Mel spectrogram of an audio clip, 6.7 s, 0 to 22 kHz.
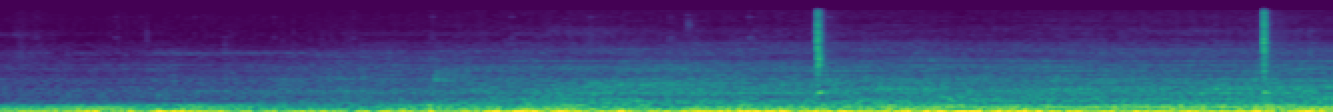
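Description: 1970 Buick Estate Wagon's 455 V8 with its single exhaust running steadily at cruising speed, with road noise, heard from inside the cabin. Two brief sharp clicks come in the second half.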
